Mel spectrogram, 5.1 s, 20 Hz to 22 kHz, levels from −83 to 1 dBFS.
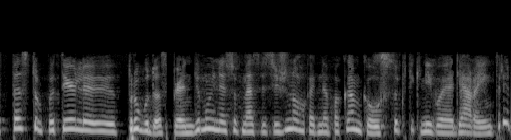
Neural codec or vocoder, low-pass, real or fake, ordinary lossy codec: codec, 24 kHz, 0.9 kbps, WavTokenizer, medium speech release version 1; 5.4 kHz; fake; AAC, 24 kbps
